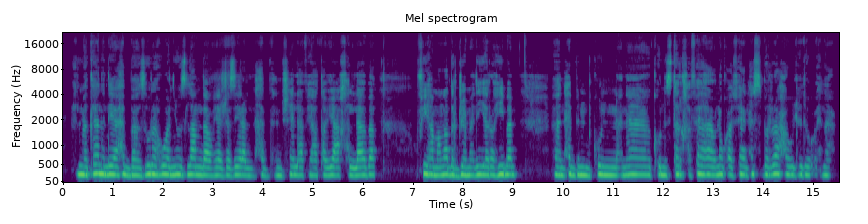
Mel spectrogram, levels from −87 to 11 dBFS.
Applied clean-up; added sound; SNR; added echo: none; none; none; none.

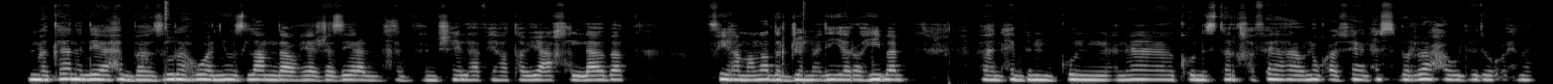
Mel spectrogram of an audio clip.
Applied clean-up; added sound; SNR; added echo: neural mask model DeepFilterNet 3.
